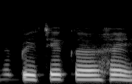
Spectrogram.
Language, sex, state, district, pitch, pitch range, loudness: Surgujia, female, Chhattisgarh, Sarguja, 225 Hz, 220-230 Hz, -19 LUFS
